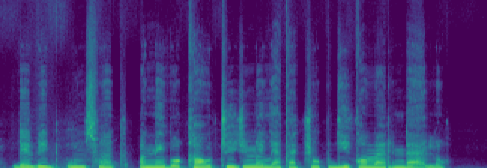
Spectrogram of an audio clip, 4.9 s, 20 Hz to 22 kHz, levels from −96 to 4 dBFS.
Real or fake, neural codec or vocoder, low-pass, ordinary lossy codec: fake; codec, 44.1 kHz, 1.7 kbps, Pupu-Codec; none; none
